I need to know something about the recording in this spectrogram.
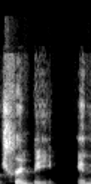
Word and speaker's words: Trimpe: And they have Herb Trimpe, rhymes with Shrimpy.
